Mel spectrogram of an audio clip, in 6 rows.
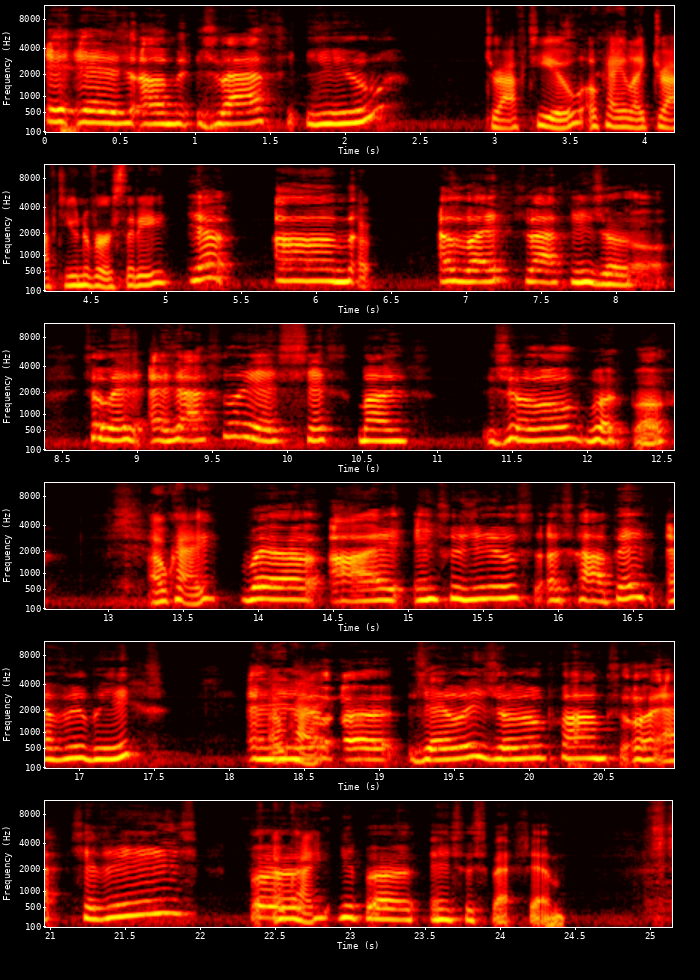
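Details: Adult woman with articulation disorder after partial glossectomy for stage 4 tongue cancer: over half the tongue removed and rebuilt with a forearm graft, plus neck dissection and six weeks of radiation and chemotherapy; some listeners cannot understand her.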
